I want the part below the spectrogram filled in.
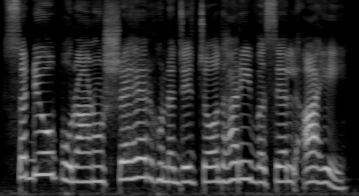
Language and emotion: Sindhi, neutral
